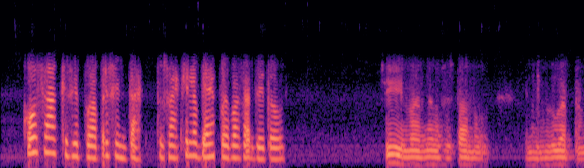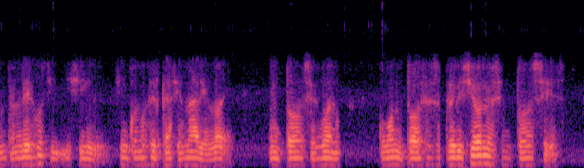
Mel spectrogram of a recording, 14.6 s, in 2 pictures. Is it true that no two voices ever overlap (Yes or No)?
Yes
